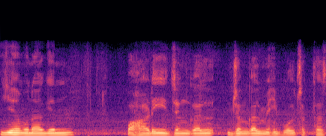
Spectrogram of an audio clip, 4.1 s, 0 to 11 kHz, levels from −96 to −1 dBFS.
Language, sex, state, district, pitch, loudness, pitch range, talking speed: Chhattisgarhi, male, Chhattisgarh, Rajnandgaon, 130 Hz, -17 LUFS, 125-140 Hz, 160 wpm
